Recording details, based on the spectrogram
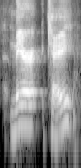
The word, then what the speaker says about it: Mayer Kay: So I'm Mayer Kay, aka Mayer Collinson, aka Mayer Kay. My stage name is Mayer Kay. It just rhymes with a great day.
